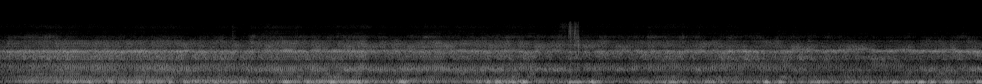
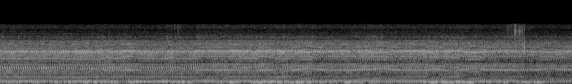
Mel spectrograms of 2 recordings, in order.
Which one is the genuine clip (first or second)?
second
